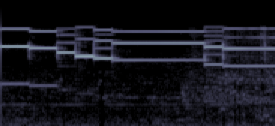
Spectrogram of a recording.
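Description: A Star Trek wristwatch plays a short electronic melody of clean, bright beeping tones, stepping through several pitches over a few seconds, close and clear with no voices.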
